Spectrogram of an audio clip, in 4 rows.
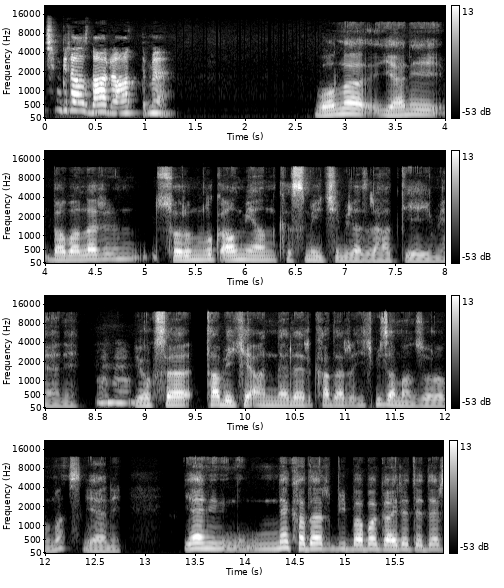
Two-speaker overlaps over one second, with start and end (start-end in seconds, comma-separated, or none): none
